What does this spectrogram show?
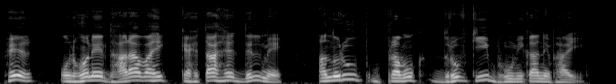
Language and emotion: Hindi, neutral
